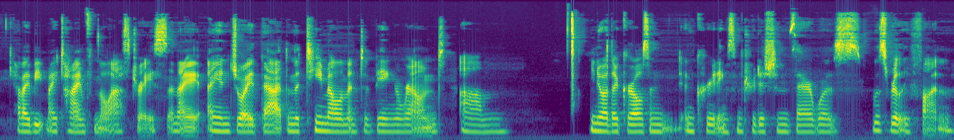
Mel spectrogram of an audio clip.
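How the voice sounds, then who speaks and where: This very clean recording with a silent background carries a fairly quick voice in an Upper Midwest accent. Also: woman. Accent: Upper Midwest American. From Minnesota, US (Twin Cities). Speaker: grants and scholarships director. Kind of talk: interview.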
